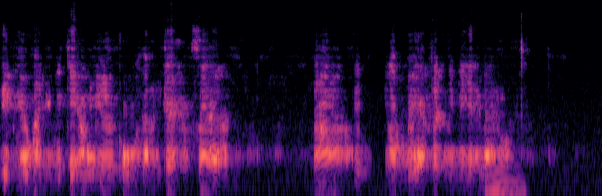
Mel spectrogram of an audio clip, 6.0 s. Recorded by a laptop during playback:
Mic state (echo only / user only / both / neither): both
